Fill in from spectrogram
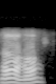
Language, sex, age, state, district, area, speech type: Maithili, male, 30-45, Bihar, Darbhanga, rural, conversation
